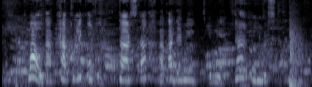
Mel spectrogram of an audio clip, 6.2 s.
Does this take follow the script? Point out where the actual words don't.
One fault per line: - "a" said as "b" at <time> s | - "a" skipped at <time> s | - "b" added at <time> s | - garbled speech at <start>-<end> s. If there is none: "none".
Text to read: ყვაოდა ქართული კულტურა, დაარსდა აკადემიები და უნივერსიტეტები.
none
